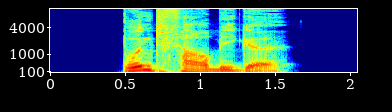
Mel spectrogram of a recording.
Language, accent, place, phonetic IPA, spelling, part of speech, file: German, Germany, Berlin, [ˈbʊntˌfaʁbɪɡə], buntfarbige, adjective, De-buntfarbige.ogg
- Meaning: inflection of buntfarbig: 1. strong/mixed nominative/accusative feminine singular 2. strong nominative/accusative plural 3. weak nominative all-gender singular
